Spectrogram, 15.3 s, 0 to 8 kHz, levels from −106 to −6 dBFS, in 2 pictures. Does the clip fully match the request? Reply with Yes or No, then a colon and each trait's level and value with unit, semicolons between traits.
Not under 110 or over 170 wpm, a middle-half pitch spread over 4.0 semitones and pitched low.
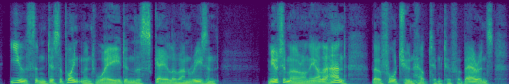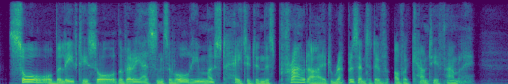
Yes: average, 165 wpm; average, 4.6 semitones; low, 100 Hz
